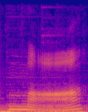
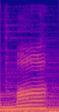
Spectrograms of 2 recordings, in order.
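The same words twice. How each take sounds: First: The pitch dips down then rises. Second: The pitch stays level and flat. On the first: "the third tone is going down and up" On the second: "the flat tone"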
